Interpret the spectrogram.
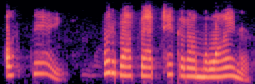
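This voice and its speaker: Chirpy, guileless young secretary, very high voice, dry, dull old radio sound. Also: female voice, expressive, fairly quick, dry recording. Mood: chirpy, curious. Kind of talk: 1940s radio comedy-relief acting. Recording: dull vintage radio recording.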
